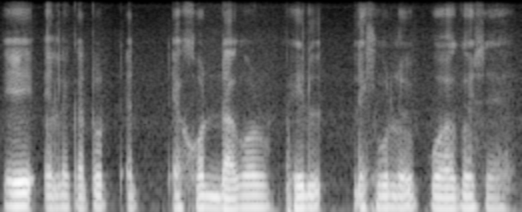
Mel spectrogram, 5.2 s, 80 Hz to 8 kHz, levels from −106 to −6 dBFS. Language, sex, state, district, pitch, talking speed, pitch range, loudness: Assamese, male, Assam, Sonitpur, 120 Hz, 105 wpm, 110-120 Hz, -17 LUFS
